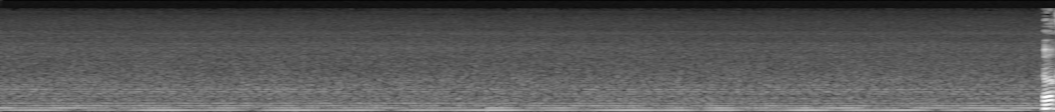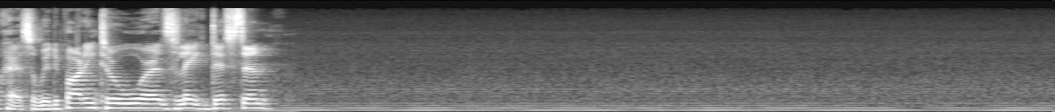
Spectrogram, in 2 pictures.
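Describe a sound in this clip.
A light aircraft engine drones steadily.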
